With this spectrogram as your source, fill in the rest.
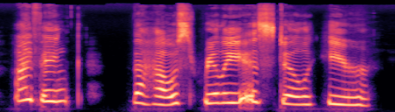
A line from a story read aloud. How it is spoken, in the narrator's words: Annabel groaned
